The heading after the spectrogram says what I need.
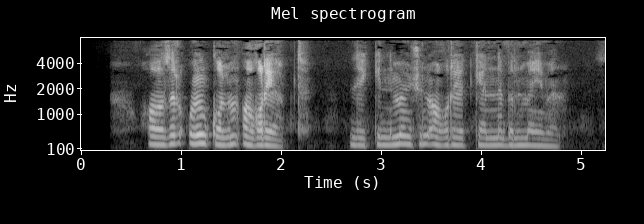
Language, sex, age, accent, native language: Uzbek, male, under 19, Andijon, Uzbek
